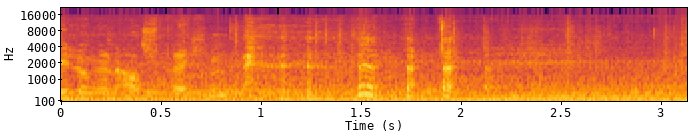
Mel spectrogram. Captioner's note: laughs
